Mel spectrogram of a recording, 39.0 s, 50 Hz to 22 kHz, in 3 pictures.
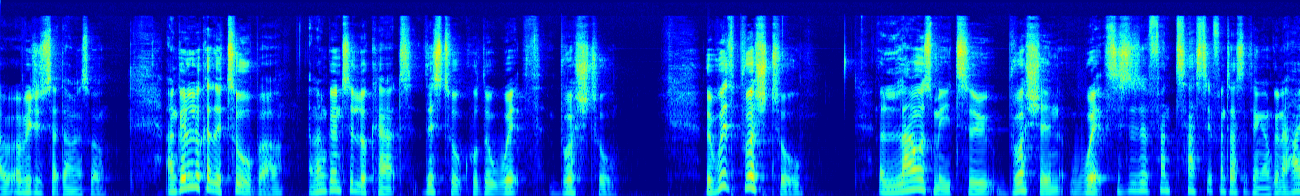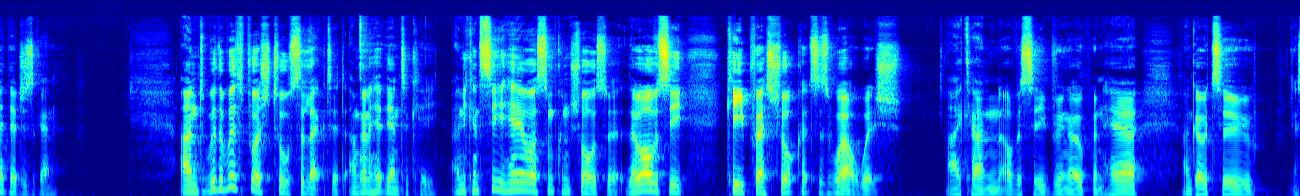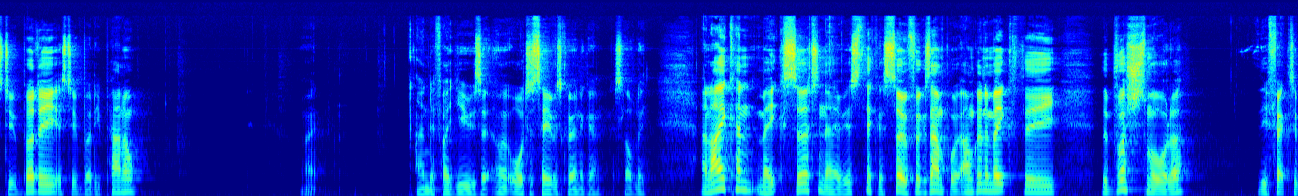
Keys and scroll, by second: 8.8 super+a, 16.6 Return, 34.5 super++, 35.3 super+space, 36.2 space, 36.5 [.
